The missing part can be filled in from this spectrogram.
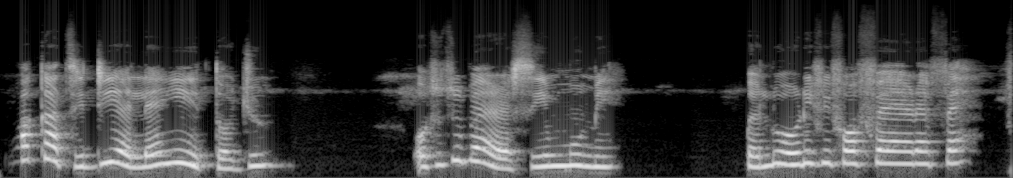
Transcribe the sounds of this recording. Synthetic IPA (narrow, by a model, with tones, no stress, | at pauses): wa˦ka˦˨ti˨˦di˦ɛ˦˨lɛ˨˦j̃ĩ˦i˦˨tɔ˨d͡ʒu˦ | o˨tũ˨˦tũ˦bɛ˦˨ɾɛ˨si˨˦mũ˦mĩ˧ | k͡pɛ˨lu˨˦o˧ɾi˦fi˦fɔ˦fɛ˦ɾɛ˦fɛ˦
